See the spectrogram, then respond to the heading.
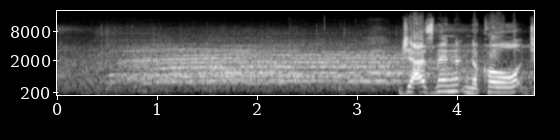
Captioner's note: audience cheering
